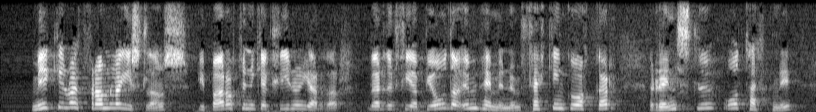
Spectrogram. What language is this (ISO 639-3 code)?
isl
